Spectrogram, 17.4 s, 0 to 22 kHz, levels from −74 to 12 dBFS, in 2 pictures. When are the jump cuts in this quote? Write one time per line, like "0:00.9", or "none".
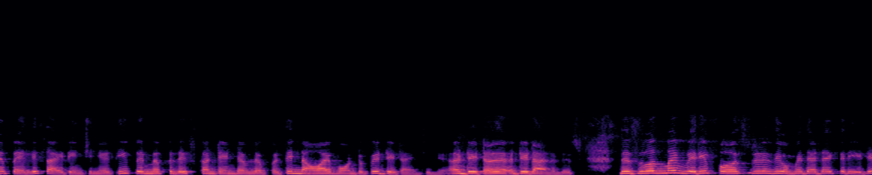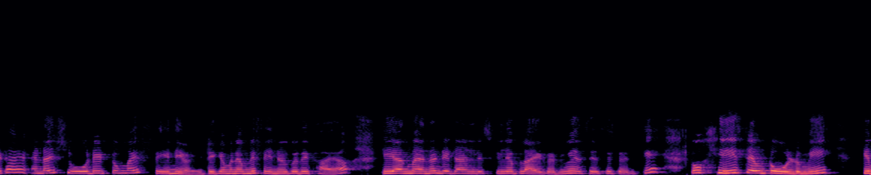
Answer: none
